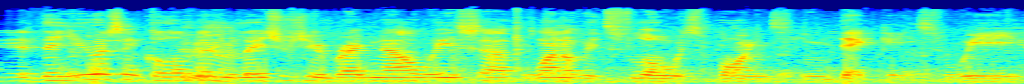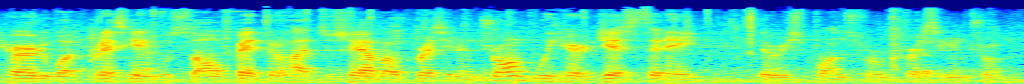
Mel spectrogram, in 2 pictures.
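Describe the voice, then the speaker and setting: A man's voice: steady tone, fast, few pauses. A man reporter asking a question at a press briefing, hesitant and stumbling over words. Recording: distant voice with clear rumble.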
